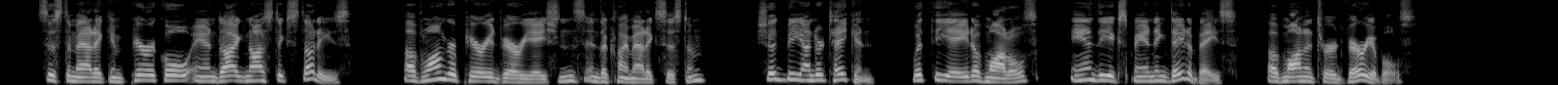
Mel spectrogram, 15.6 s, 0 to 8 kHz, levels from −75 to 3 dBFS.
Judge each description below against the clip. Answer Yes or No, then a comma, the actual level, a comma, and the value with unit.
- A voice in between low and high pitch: Yes, medium, 155 Hz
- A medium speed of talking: No, slow, 115 wpm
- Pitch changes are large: No, average, 4.5 semitones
